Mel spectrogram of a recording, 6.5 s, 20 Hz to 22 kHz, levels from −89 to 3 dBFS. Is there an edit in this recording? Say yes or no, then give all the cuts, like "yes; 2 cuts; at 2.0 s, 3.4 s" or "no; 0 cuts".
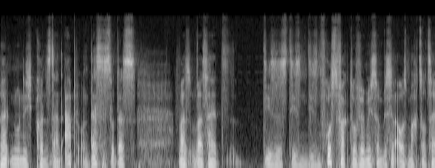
no; 0 cuts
